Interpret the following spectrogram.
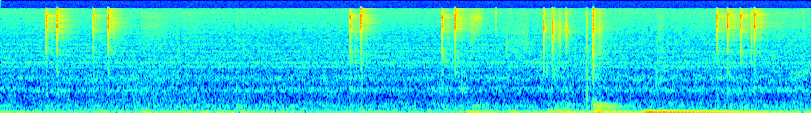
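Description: Scattered clicks from a computer mouse and keyboard during desktop editing, coming in small clusters of two or three. A louder low thump comes about five seconds in.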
